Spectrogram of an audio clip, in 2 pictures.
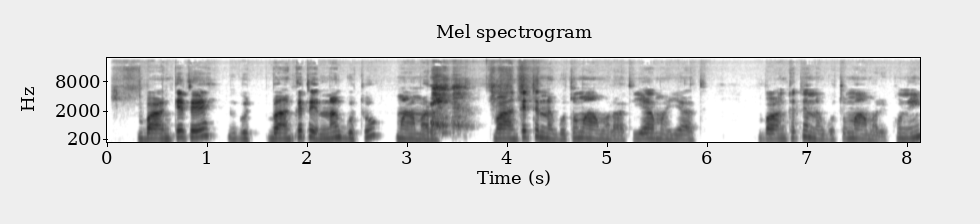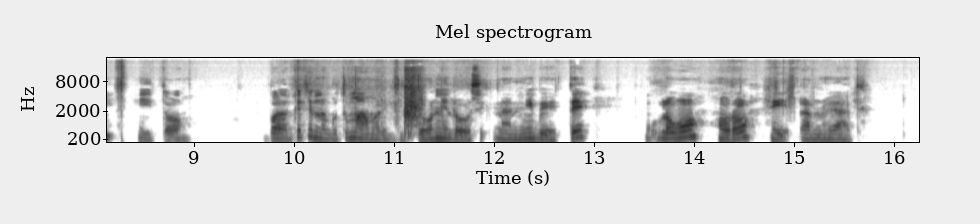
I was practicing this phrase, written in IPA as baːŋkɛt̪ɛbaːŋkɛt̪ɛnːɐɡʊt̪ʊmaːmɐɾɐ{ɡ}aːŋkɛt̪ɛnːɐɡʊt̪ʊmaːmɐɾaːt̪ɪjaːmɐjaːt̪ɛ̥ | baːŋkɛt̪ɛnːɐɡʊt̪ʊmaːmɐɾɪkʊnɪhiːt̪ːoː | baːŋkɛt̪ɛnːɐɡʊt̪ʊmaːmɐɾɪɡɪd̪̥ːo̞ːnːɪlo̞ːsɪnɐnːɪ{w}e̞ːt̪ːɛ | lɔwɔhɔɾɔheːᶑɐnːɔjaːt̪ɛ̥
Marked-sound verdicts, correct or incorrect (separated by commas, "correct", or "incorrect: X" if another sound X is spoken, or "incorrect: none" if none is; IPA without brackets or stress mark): incorrect: b, incorrect: b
